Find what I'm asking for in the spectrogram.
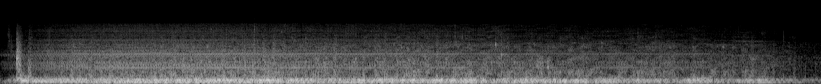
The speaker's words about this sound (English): And here is a 9-inch blower.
